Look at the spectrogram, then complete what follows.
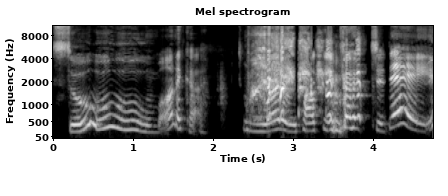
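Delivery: loud, bad spooky voice, "so" drawn out. Opening the conversation with Monica, in a mock spooky voice. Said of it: "That was supposed to be me being like spooky".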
